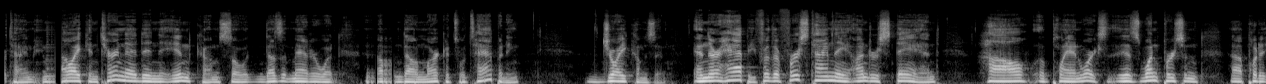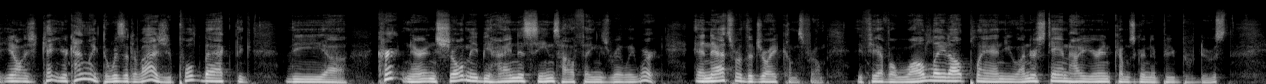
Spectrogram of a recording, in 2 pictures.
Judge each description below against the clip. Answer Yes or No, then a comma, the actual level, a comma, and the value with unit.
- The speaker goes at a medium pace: No, fast, 225 wpm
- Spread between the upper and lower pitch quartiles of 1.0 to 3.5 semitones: No, average, 4.9 semitones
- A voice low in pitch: Yes, low, 130 Hz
